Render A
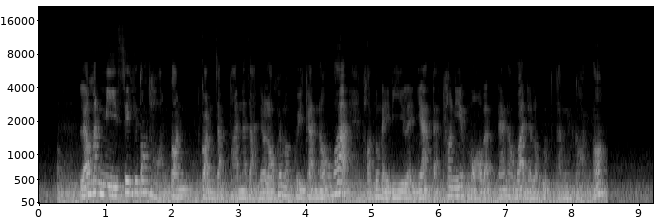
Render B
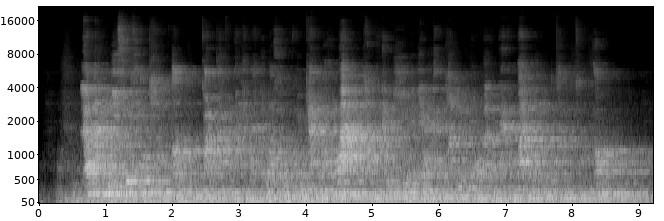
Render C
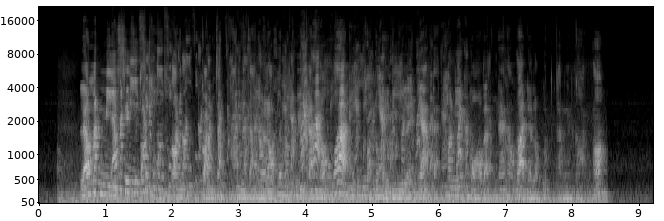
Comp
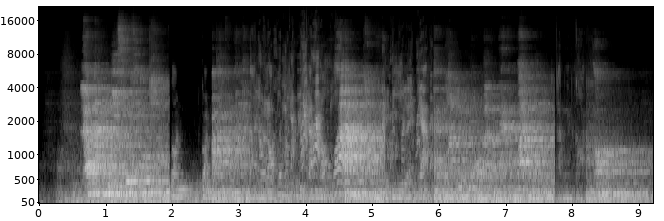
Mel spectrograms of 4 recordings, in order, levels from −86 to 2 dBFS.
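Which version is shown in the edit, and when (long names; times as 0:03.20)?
B
0:01.96–0:02.60: punch in from A
0:03.17–0:04.59: punch in from C
0:05.19–0:05.93: punch in from C
0:07.74–0:08.21: punch in from C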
